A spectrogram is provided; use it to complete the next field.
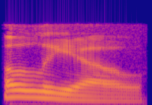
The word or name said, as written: oleo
